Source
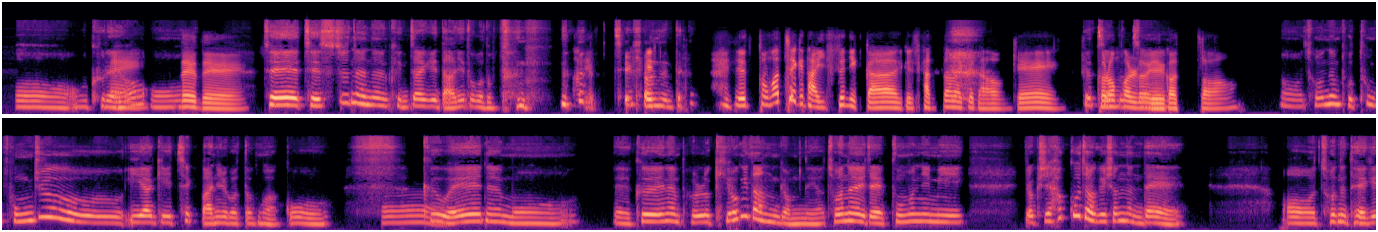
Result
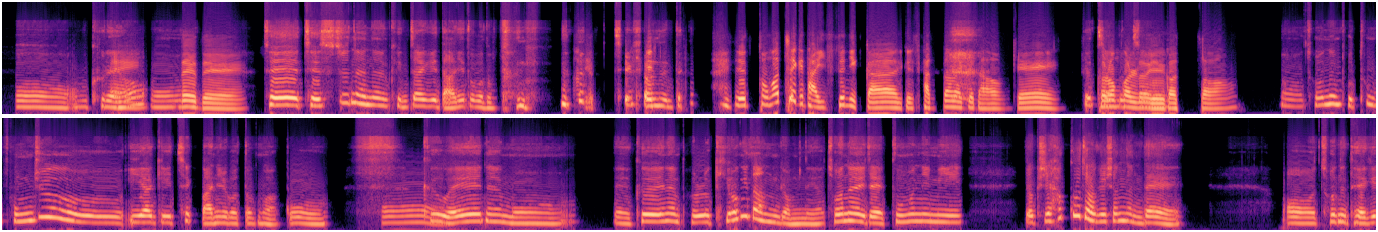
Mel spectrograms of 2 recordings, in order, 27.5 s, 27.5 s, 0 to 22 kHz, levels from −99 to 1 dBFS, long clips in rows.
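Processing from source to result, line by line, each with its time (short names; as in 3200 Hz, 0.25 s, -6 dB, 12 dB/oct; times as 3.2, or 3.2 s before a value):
23.21–25.36 Doppler distortion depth 0.15 ms
whole clip: sample leveller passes 2; bell 1600 Hz -7.5 dB 0.28 oct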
